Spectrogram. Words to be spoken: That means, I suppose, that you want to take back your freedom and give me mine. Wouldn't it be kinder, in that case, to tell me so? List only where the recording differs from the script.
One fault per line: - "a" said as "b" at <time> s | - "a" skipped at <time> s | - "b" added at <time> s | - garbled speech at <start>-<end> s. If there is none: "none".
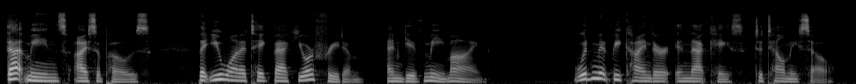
none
